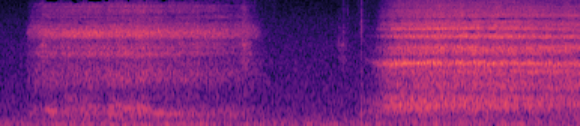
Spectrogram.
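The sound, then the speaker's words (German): Deep, slow breathing during a meditative moment. One long, airy breath of about two seconds is followed by a short pause and then a second, slightly louder breath, with no talk. “Ich atme ganz tief in mein Herz.”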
